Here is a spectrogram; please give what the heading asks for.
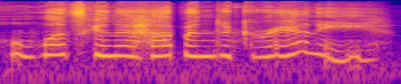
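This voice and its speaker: Very high, plaintive little child. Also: female voice, normal speed. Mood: worried. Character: small, innocent, clinging grandchild of an old granny. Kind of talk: scripted game voice acting.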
